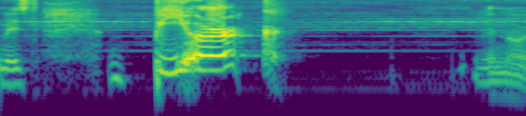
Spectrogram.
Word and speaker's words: Björk: Her name is Björk. Even though it's spelled like Bjork, and sometimes I say Björk. It's Björk. It's pronounced Björk.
